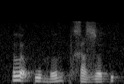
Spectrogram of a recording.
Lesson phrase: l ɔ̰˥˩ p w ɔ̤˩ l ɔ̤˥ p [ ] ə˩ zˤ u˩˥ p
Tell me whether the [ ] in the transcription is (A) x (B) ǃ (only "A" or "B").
A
